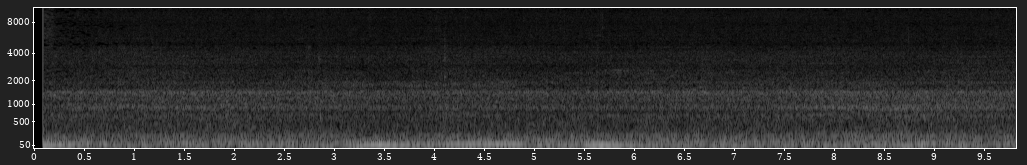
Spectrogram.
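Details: Mercedes M113 V8 idling: deep rumble that swells and dips a few times instead of holding a steady speed (hunting idle).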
